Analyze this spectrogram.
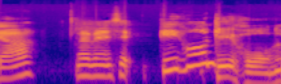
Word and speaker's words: Giethoorn: Giethoorn, apparently that's how you say it.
